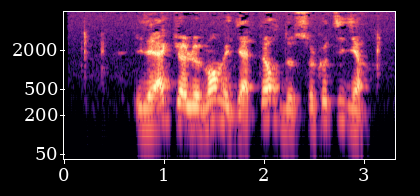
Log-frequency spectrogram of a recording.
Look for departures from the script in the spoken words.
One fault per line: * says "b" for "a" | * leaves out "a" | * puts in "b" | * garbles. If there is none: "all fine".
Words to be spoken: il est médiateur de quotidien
* puts in "actuellement"
* puts in "ce"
